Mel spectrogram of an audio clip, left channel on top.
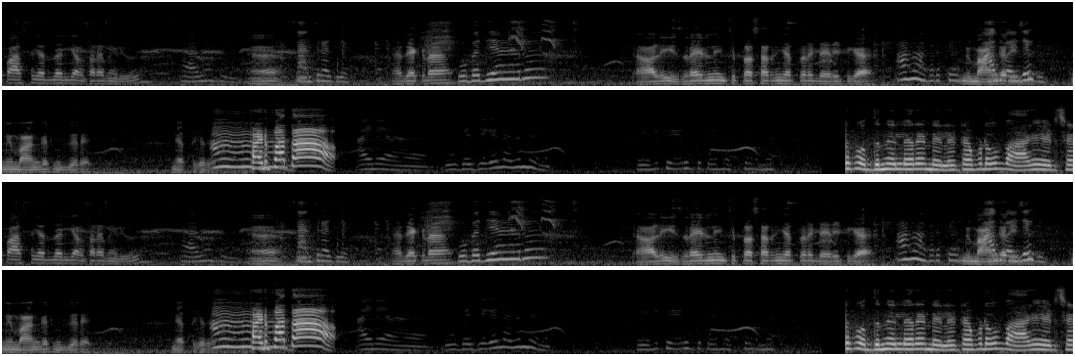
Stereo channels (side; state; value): both; identical; correlation 1.00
